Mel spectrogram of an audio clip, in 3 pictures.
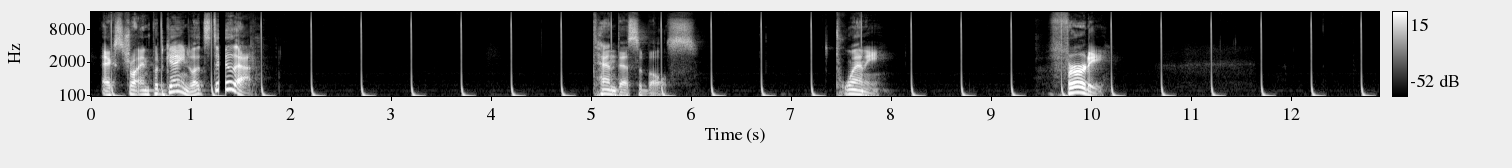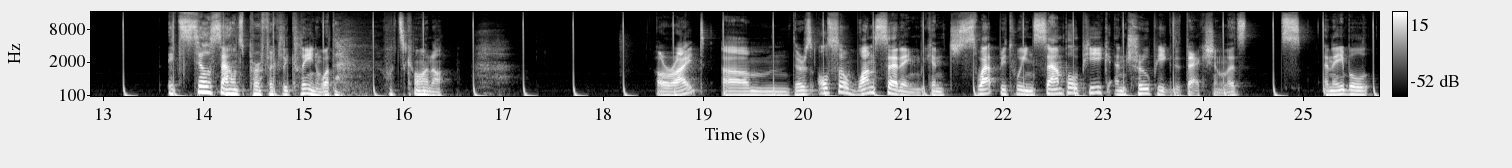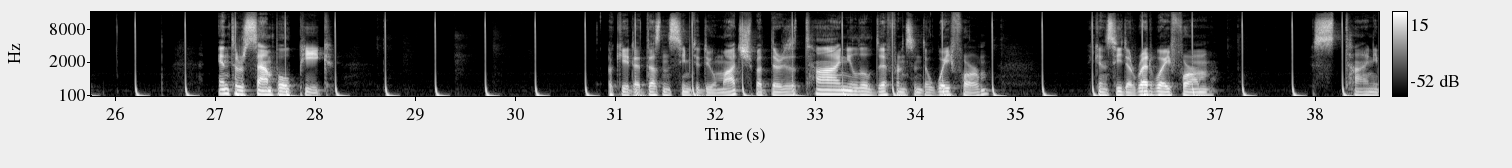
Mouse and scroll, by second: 1.6-9.4 drag, 28.5 click, 34.7 click, 37.0 click.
